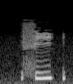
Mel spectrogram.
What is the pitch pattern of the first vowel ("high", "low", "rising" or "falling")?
falling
